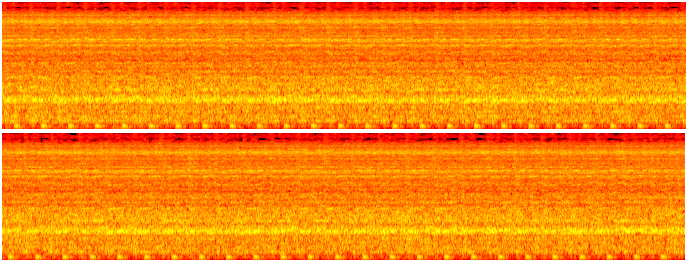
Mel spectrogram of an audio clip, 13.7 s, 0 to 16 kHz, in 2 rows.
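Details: 1972 John Deere 110 with an 8 hp Kohler: steady rhythmic cranking with even compression pulses, tried with ether and throttle, but it never fires. Cranks but won't start; no spark was seen, and the cause is not confirmed.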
